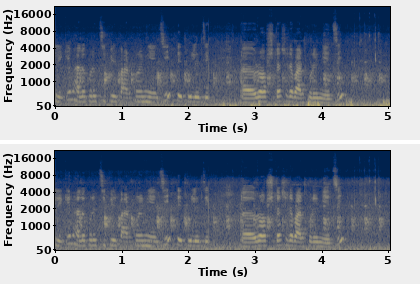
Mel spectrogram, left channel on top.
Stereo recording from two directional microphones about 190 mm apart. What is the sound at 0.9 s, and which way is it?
Speech, 10° left (ahead or behind).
